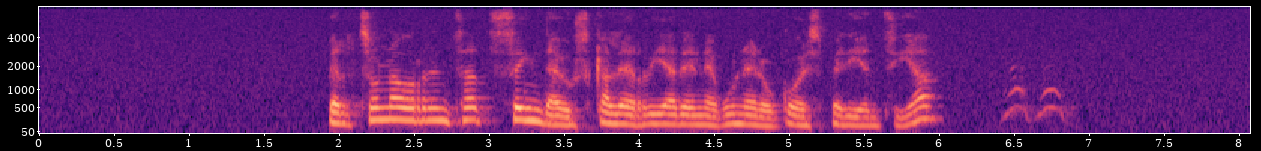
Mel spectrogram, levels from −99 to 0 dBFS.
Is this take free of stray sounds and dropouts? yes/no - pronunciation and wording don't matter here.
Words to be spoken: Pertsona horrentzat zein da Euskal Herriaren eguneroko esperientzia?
no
